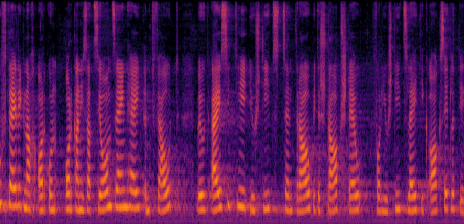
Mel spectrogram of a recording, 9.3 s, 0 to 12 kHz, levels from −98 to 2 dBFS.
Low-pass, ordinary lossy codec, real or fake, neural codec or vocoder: none; none; fake; vocoder, 24 kHz, 100 mel bands, Vocos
